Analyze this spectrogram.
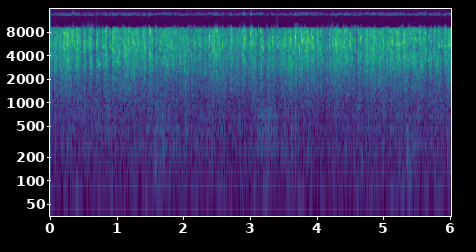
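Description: Bats, a dense, continuous crackle of high clicks and squeaks.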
